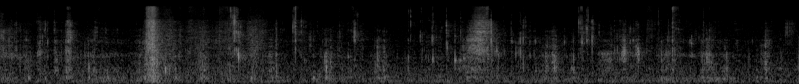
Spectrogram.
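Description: A person biting and chewing soft durian flesh close to the microphone: many small smacking clicks, with a louder smack about a second and a half in and a short hissing sound near five seconds.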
